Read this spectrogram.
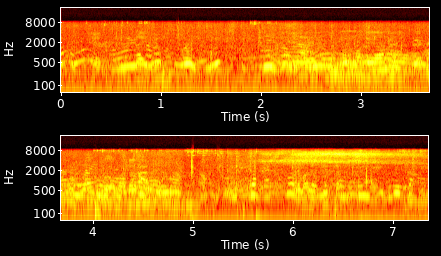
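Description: A young man speaks aloud to a group outdoors.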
